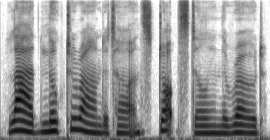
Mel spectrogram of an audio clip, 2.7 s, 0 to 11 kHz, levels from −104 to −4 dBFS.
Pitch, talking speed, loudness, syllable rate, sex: 195 Hz, 245 wpm, -17 LUFS, 5.5 syllables/s, female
